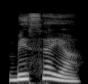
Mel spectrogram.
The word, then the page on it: ಬಸಿಯ: Kannada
